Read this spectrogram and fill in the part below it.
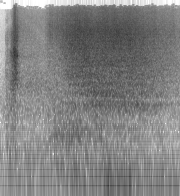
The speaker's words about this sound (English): I heard someone shout, They're going to use the water cannons! The police started to spray the protesters.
